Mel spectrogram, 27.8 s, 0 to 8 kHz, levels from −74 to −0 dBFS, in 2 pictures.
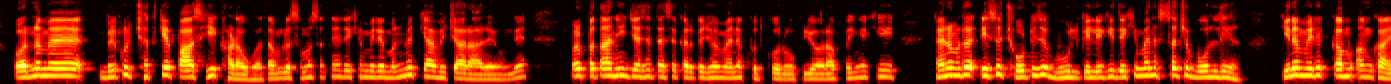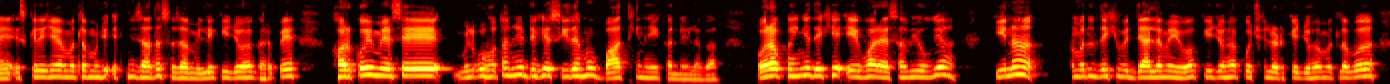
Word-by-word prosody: और 175 +1 +9
ना 215 +2 +3
मैं 210 -1 +4 0.2
बिल्कुल 185 +6 -2
छत 185 0 -6
के 235 0 +8
पास 180 0 +4
ही 210 +1 0
खड़ा 130 - +1
हुआ 120 0 -3
था। 135 +3 -4
मतलब 155 +2 -2
समझ 160 +3 -8
सकते 175 +1 -11
हैं 185 - -6
देखिए 180 0 -7
मेरे 175 0 -2
मन 165 +1 -6
में 235 +1 -1
क्या 190 -5 +1
विचार 140 -3 -1
आ 120 -1 -1
रहे 120 0 -2
होंगे, 130 +9 -7 0.5
पर 205 +1 +2
पता 210 0 +3
नहीं 215 0 -1
जैसे-तैसे 185 -2 -2
करके 165 -1 -1
जो 165 - -3
है 165 - 0
मैंने 165 +1 -3
खुद 150 -2 -10
को 140 - -3
रोक 130 0 -8
लिया। 135 0 -3
और 130 0 0
आप 135 0 -4
कहेंगे 160 +4 -6
कि, 185 0 -8 0.4
है 195 - +5
ना 225 - +4
मतलब 235 +2 +7
इस 215 +3 +2
छोटी 180 +5 -1
सी 240 - +5
भूल 165 -1 -4
के 165 - -1
लिए 170 +1 -2
कि 190 +2 -4
देखिए 175 +4 -3
मैंने 220 +1 0
सच 225 +1 -1
बोल 175 +1 -1
दिया 155 -8 -4 0.4
कि 185 - +2
ना 225 0 +6
मेरे 220 +1 +3
कम 200 0 +5
अंक 180 -4 -4
आए 140 -4 +2
हैं, - - -3
इसके 155 +3 -6
लिए 180 - -1
जो 185 - -2
है 185 -1 +2
मतलब 180 0 -3
मुझे 175 +2 -4
इतनी 185 0 -9
ज़्यादा 170 +4 0
सज़ा 160 -5 -1
मिली 145 +2 -4
कि 165 0 -7
जो 165 +1 +1
है 170 - +2
घर 140 - -7
पे 200 +1 +2 0.5
हर 190 0 +9
कोई 230 +1 +8
मेरे 210 -2 +4
से 420 - +7
बिल्कुल 185 +4 -4
होता 190 +4 -4
नहीं 225 +2 -2
है 220 - -4
देखिए 200 +2 +1
सीधे 205 -1 -1
मुँह 220 +1 -2
बात 160 +2 0
ही 175 - -8
नहीं 155 -1 -5
करने 130 -2 -7
लगा। 120 0 -9 0.4
और - - +8
आप 210 0 +6
कहेंगे 210 +2 -1
देखिए 210 +2 +1
एक 180 -4 -1
बार 190 -1 +3
ऐसा 165 0 0
भी 175 +2 -6
हो 175 -1 -5
गया, 230 -1 +2 0.4
कि 190 +2 -1
ना 240 +3 +3 0.5
मतलब 190 +1 -5
देखिए 195 0 -5
विद्यालय 175 -1 +1
में 175 - -3
ये - - -1
हुआ 170 +3 +1
कि 180 -1 -6
जो 170 0 -3
है 180 +1 -1
कुछ 175 -1 -9
लड़के 160 0 -3
जो 150 - -3
है 160 - -2
मतलब 165 +2 -4
अ, 200 +1 0
180 Hz, 260 wpm, -21 LUFS, 160-205 Hz, 0.5 s, और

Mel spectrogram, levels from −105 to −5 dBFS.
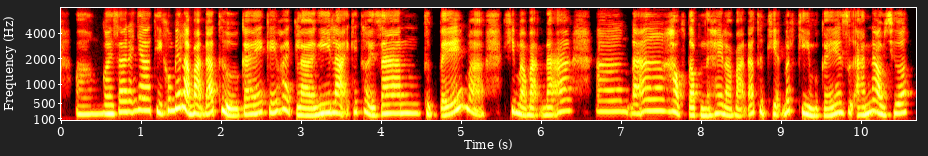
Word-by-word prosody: ờ, 220 - -3 0.3
ngoài 230 0 +4
ra 275 +4 +1
nữa 275 - -2
nha, 310 +1 +1
thì 265 -5 +1
không 305 +6 0
biết 370 +3 +4
là 390 - +7
bạn 225 -1 +3
đã 240 +5 +2
thử 185 - +3
cái 225 +5 0
kế 260 0 0
hoạch 305 -6 -3
là 185 -1 +2
ghi 235 +6 +4
lại 250 -1 +2
cái 265 - -6
thời 215 -9 +1
gian 240 +3 +1
thực 220 -3 -4
tế 220 - +3
mà - - -3 0.3
khi 285 - -4
mà 215 -7 +1
bạn 190 0 -3
đã, 265 +10 -2 0.3
a, 280 0 -5
đã 300 +5 0
học 255 -5 +2
tập 190 0 +2
này, 180 0 -1
hay 235 +3 -1
là 190 -4 0
bạn 180 -2 -5
đã 240 - -1
thực 250 -1 -5
hiện 220 +1 -3
bất 280 +4 -1
kỳ 235 -7 +2
một 180 0 -2
cái 195 +7 +1
dự 250 -1 -4
án 200 +4 0
nào 245 -6 +2
chưa? 240 +4 +1
240 Hz, 265 wpm, -19 LUFS, 200-275 Hz, 0.3 s, là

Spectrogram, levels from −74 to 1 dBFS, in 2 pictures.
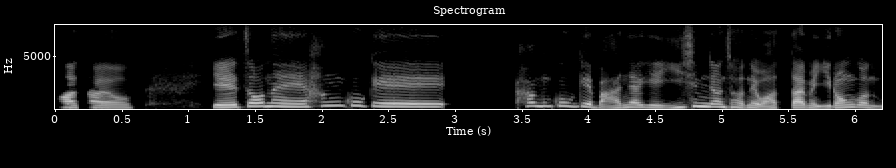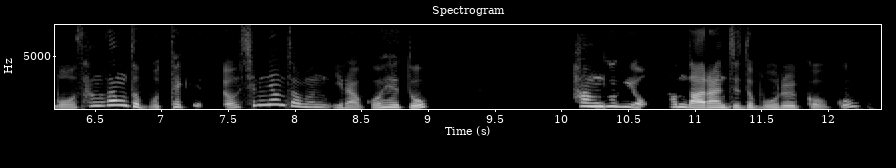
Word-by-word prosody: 맞아요. 185 -3 0 0.6
예전에 275 +6 +3
한국에 285 -5 +1 0.5
한국에 320 -4 -1
만약에 195 +4 -1
20 205 - 0
년 260 -4 +3
전에 195 -4 -2
왔다면 170 +2 +2
이런 195 +8 0
건 210 -7 -1
뭐 155 +2 -4
상상도 350 - +1
못했겠죠, 195 - -7
10 380 - -7
년 450 0 -1
전이라고 200 - -4
해도. 210 -1 +2 1.1
한국이 300 -5 +3
어떤 240 +7 -2
나라인지도 185 -2 +5
모를 165 +3 -2
거고. 170 - -7
215 Hz, 255 characters per minute, -25 LUFS, 180-295 Hz, 1.1 s, 나라인지도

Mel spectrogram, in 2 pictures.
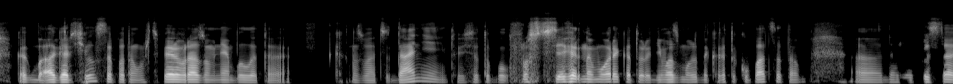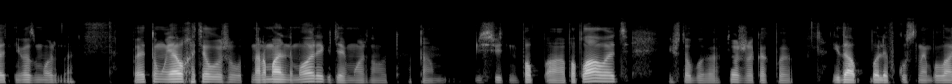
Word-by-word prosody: как 110 - -2
бы, - - +2
огорчился, 120 +4 +4
потому 105 -2 -5
что - - -9
1 115 -1 +8
раз 110 -1 +6
у - - -3
меня 105 0 -3
был, 105 0 -3
это, 100 - -6 0.4
как - - -19
называется, 100 -1 -8
Дания, 120 +2 0
то - - -17
есть 100 +2 -11
это 105 - -9
было 105 - -8
просто 120 0 +2
северное 120 0 +6
море, 120 +1 +3
которое 105 -2 -4
невозможно 110 0 -3
как-то - - -9
купаться, 120 +1 -2
там, 105 0 -9 0.5
э, 105 -1 -4
даже 110 0 -14 0.2
представить 110 -1 0
невозможно. 105 0 -9 0.6
Поэтому 120 +2 -3
я 120 +1 +8
бы 125 - +8
хотел 120 0 -2
уже 115 -1 -6
вот 105 - -12
нормальное 110 0 +2
море, 130 +4 0
где 105 -3 -8
можно 100 0 -13
вот 90 - -21 0.3
там 85 0 -17 0.3
действительно 95 -1 -9
попла 100 -2 -4
а, - - -6
поплавать, 140 +5 +3 0.4
и - - -24
чтобы 95 -2 -10
тоже, 100 -3 -5
как 100 - -8
бы, 95 -1 -10 0.4
еда 105 -1 +4
более 105 -1 +1
вкусная 105 -2 -10
была, 100 +1 -3
110 Hz, 175 wpm, -23 LUFS, 100-115 Hz, 0.6 s, 1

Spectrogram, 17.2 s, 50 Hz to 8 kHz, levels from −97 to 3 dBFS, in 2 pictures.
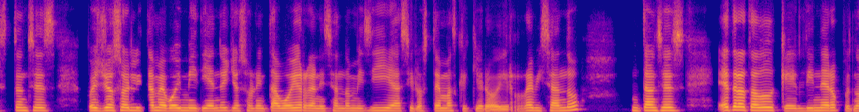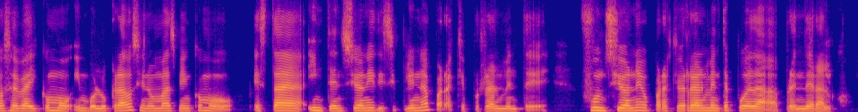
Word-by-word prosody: Entonces, 195 -2 -1 0.3
pues, 190 - +2
yo 195 0 +5
solita 190 -1 0
me 190 - +4
voy 185 0 +4
midiendo, 175 0 -1
y - - -3
yo 180 - -2
solita 175 -1 -2
voy 180 +2 +3
organizando 170 -1 -1
mis 170 0 -5
días 180 -1 -1
y - - -2
los 165 -1 -5
temas 175 0 0
que 160 - -9
quiero 90 - 0
ir 95 0 -2
revisando. 185 +6 0 0.5
Entonces, 195 0 +3 0.3
he 215 - +3
tratado 205 -3 +6
que 170 -1 -1
el 165 0 -5
dinero, 185 +2 +2
pues, - - -6
no 170 - +1
se 175 0 0
vea 170 -1 +2
ahí 160 -1 0
como 180 +1 -1
involucrado, 175 +2 +1
sino 175 -6 -4
más 175 +1 -2
bien 170 -1 -4
como 180 -2 -3 0.2
esta 180 -1 +3
intención 175 -1 -1
y 185 - -1
disciplina 195 +3 -4
para - - -3
que, 135 - -14
pues, - - -16
realmente 155 - -3 0.3
funcione 190 -1 +1
o - - -9
para 160 0 -3
que 170 +2 -3
realmente 180 -1 +1
pueda 170 -3 +2
aprender 155 0 -1
algo. 145 -2 -4
180 Hz, 190 wpm, -23 LUFS, 170-190 Hz, 0.5 s, tratado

